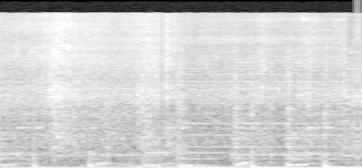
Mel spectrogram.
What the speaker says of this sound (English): the coconut's just toasting in the pan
